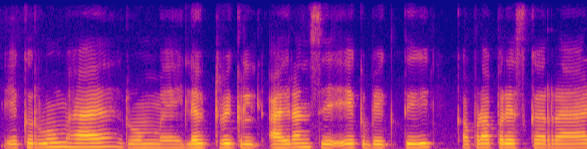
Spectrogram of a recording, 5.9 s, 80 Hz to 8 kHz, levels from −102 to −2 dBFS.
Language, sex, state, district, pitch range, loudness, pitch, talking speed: Hindi, female, Jharkhand, Garhwa, 190-200 Hz, -20 LUFS, 195 Hz, 155 wpm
